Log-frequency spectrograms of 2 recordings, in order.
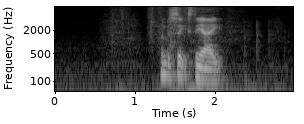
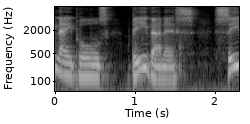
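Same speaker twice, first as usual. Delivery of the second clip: ordinary talk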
